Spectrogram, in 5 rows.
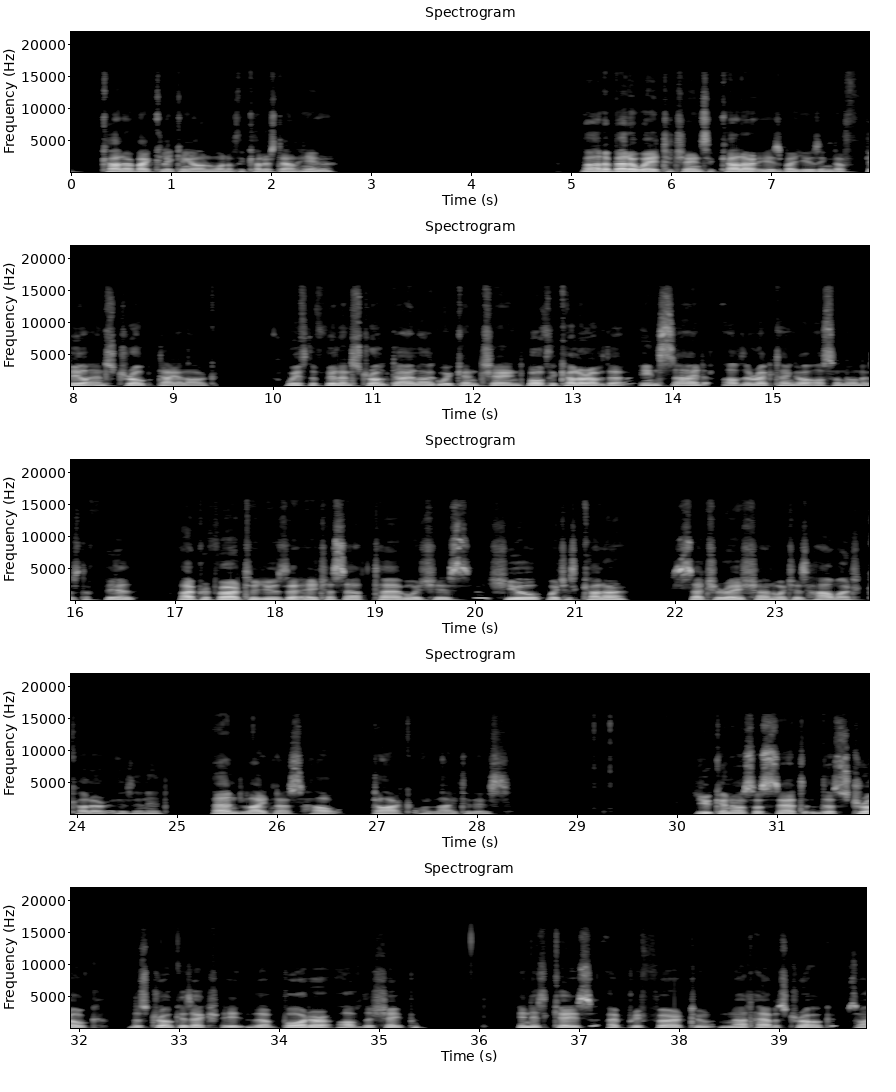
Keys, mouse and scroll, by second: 0.6 click, 3.2 click, 3.9 click, 4.7 click, 9.1 click, 17.8-20.9 drag, 23.0-26.6 drag, 30.2 click, 32.1 click, 39.3 click.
